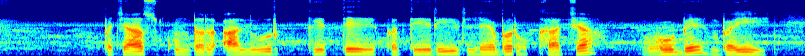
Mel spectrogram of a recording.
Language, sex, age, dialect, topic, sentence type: Magahi, male, 18-24, Northeastern/Surjapuri, agriculture, question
